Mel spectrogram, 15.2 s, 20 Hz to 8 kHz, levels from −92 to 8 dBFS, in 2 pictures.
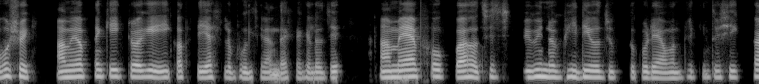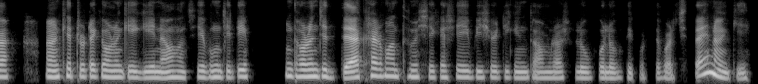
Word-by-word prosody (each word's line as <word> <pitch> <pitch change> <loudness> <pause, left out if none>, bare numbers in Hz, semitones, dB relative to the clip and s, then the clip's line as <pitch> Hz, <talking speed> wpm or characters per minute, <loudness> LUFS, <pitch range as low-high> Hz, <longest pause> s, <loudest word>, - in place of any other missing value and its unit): অবশ্যই। 200 0 +1 0.3
আমি 185 +2 +4
আপনাকে 200 0 -4
একটু 195 -1 -7
আগে 190 0 +2
এই 180 - 0
কথাটাই 180 -1 -2
আসলে 175 -1 -8
বলছিলাম। 165 +1 -4
দেখা 160 +1 -8
গেল 160 0 -3
যে, 170 - 0 0.5
আ - - +5
ম্যাপ 200 +1 +7
হোক। 200 -1 +1
বা 180 - +7
হচ্ছে 180 +2 -3 0.3
বিভিন্ন 195 +1 +3 0.2
ভিডিও 190 -1 +1
যুক্ত 170 0 -9
করে, 170 -1 -1
আমাদের 160 +4 -4
কিন্তু 185 0 -9
শিক্ষা 185 +1 -1 0.6
ক্ষেত্রটাকে 200 -2 0
অনেক 185 -1 +2
এগিয়ে 170 0 +1
নেওয়া 170 +2 +3
হচ্ছে। 175 +1 -5
এবং 180 +1 0
যেটি 180 +3 -1 0.5
ধরেন 200 +1 +6
যে 205 - +4 0.2
দেখার 190 +6 +7
মাধ্যমে 200 -2 -1
শেখা। 185 0 -4
সেই 185 -1 0
বিষয়টি 175 0 -4
কিন্তু 165 +1 -2
আমরা 165 0 -2
আসলে 170 -1 -6
উপলব্ধি 165 -1 -4
করতে - - -15
পারছি। - - -7
তাই 235 - +3
নয় 175 -6 +3
কি? 150 - -4
180 Hz, 185 wpm, -22 LUFS, 170-195 Hz, 0.6 s, ম্যাপ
